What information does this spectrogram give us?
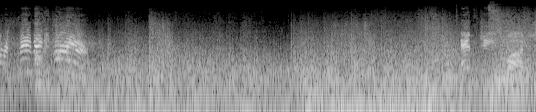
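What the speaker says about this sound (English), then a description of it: "We're receiving fire!" Battlefield gunfire and artillery booms in the World War II strategy game Company of Heroes, a dense, continuous rumble of explosions and shots, with voices shouting over the combat.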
